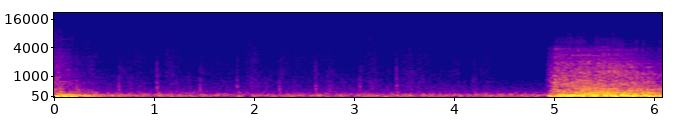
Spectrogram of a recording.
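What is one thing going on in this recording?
Footsteps tap on a stone floor.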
